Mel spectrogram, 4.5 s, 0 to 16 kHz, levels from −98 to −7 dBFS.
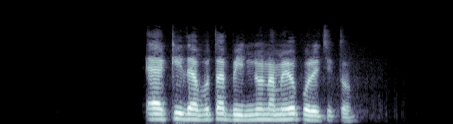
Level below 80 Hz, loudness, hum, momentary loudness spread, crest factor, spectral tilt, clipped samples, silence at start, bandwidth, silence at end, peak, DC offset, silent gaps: -62 dBFS; -17 LUFS; none; 18 LU; 18 dB; -10 dB/octave; under 0.1%; 1.45 s; 5.8 kHz; 1 s; -2 dBFS; under 0.1%; none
